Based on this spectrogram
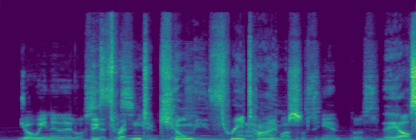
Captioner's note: through translator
